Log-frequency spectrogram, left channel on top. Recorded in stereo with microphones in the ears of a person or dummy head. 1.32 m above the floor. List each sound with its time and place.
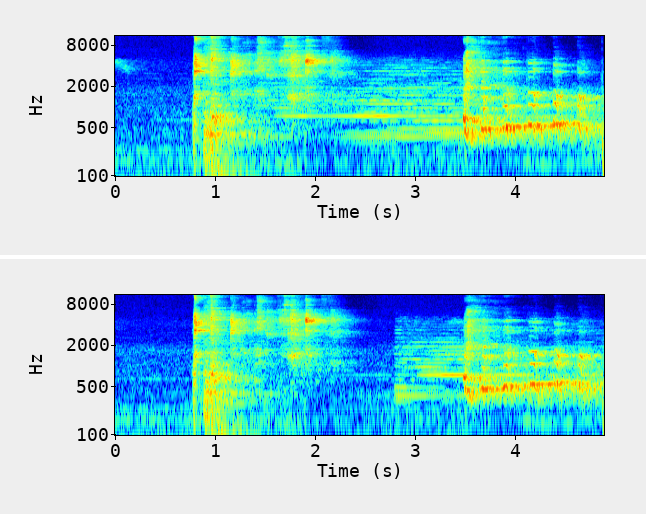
0.8 s keys jangling: centre (ahead or behind), 1.4 m
3.5 s a giggle: 60° left (ahead or behind), 1.1 m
